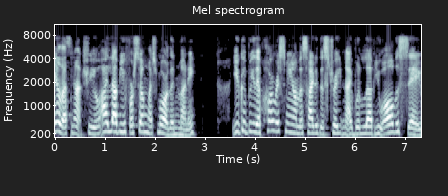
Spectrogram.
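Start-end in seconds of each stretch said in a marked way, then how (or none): none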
